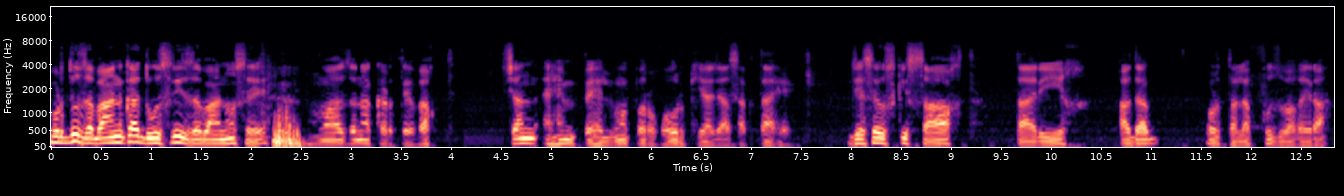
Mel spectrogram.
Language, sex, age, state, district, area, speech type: Urdu, male, 30-45, Uttar Pradesh, Saharanpur, urban, spontaneous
